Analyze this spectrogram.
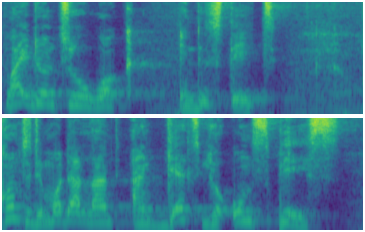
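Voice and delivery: normal talking voice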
